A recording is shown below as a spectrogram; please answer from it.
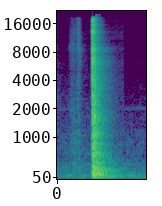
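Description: An aftermarket Dirt Specialties door on a Commander UTV, passenger side, is shut once with a single sharp, full-range slam that dies away over about half a second, preceded by a faint rustle. A plastic barrier added between the door mount frame and the outer panel removes the tinny slam noise, so the door closes nice and solid.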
